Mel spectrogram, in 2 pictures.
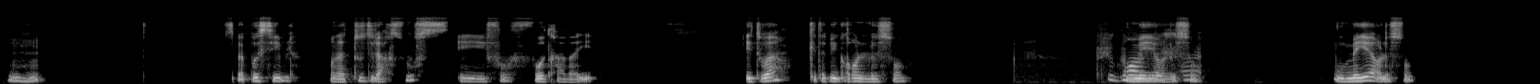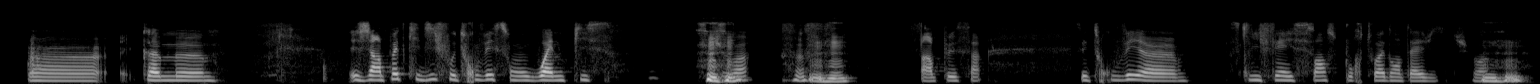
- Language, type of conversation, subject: French, unstructured, Quelle est la meilleure leçon que tu aies apprise ?
- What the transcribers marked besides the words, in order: tapping; inhale; chuckle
